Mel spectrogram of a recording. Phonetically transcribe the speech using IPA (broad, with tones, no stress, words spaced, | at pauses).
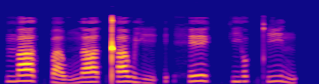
maː˥˩t̚pa˨˩w naː˦˥t̚kʰa˥˩wji˨˩ʔ | he˥˩k̚ | jo˥˩k̚pʰi˥˩n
